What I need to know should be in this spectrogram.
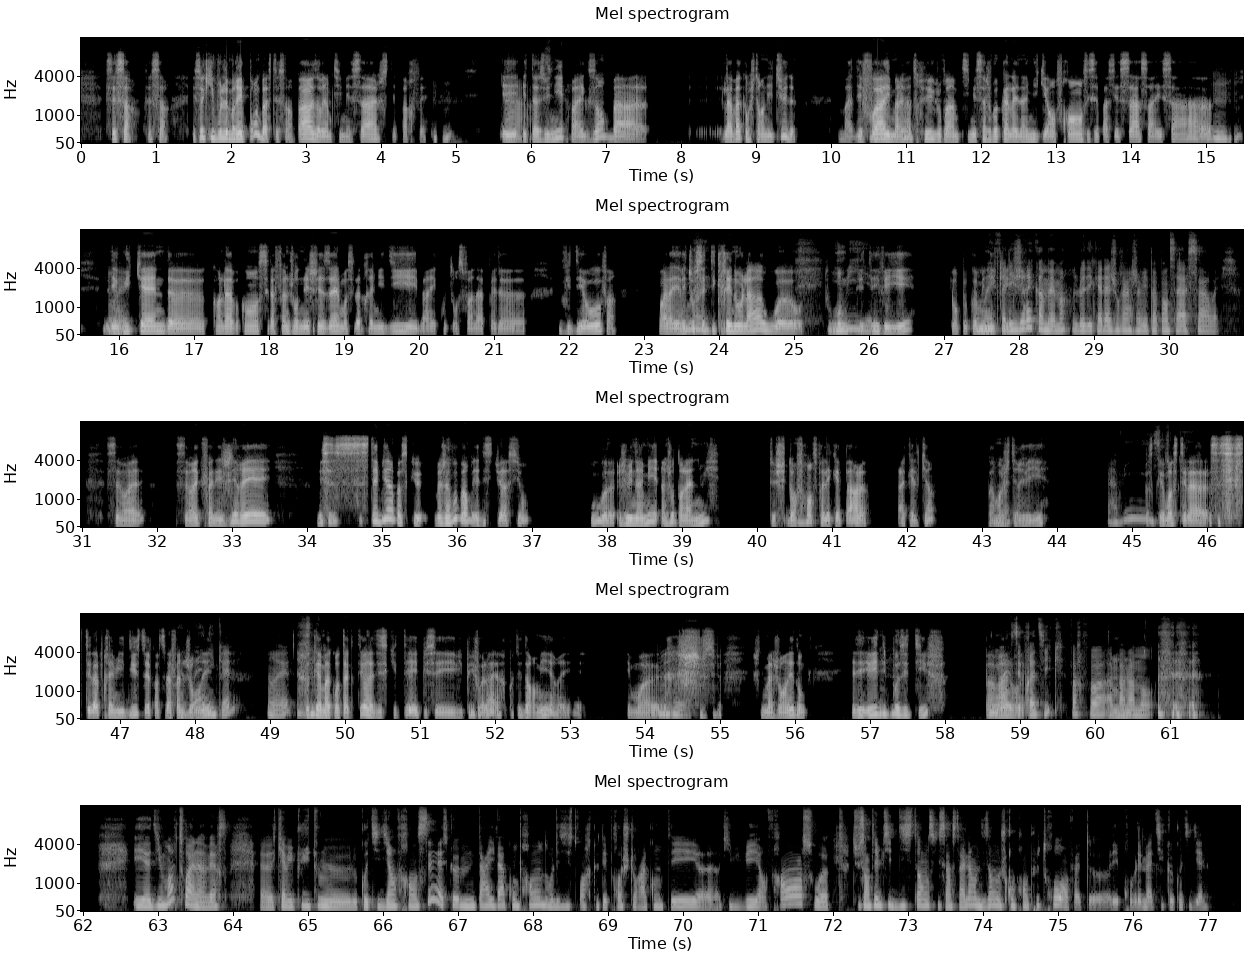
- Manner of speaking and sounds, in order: laugh; laughing while speaking: "je suis"; laugh
- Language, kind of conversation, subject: French, podcast, Comment maintiens-tu des amitiés à distance ?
